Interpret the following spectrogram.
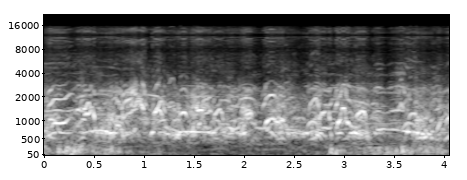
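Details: Dogs gathered for the Caribou Carnival dog races, 2007, keep up a frantic stream of short yips and barks, many animals calling at once.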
